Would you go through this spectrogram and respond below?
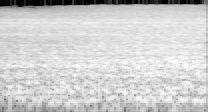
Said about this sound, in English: This isn't just a steady trickle. This is a roaring stream. It's announcing to anybody within earshot that there is life, there is nourishment, there is restoration for the weary right here.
